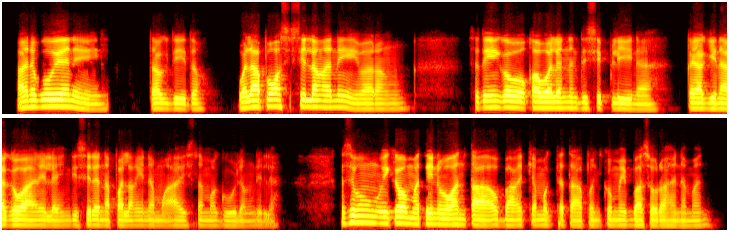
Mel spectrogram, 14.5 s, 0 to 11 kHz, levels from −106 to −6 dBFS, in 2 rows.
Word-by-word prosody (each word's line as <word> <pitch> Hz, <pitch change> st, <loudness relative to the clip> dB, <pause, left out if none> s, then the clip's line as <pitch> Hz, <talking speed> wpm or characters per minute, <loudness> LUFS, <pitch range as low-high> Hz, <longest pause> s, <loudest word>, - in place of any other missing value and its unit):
Ano 150 Hz, +2 st, +2 dB
po 160 Hz, 0 st, +5 dB
'yan 155 Hz, -2 st, +6 dB
eh, 120 Hz, -5 st, -1 dB, 0.6 s
tawag 115 Hz, 0 st, 0 dB
dito? 115 Hz, 0 st, -5 dB, 0.3 s
Wala 150 Hz, +3 st, +6 dB
po 160 Hz, 0 st, +5 dB
kasi 160 Hz, -, -8 dB
silang 155 Hz, -2 st, +4 dB
ano 145 Hz, 0 st, 0 dB
eh, 120 Hz, -5 st, -2 dB
parang, 110 Hz, 0 st, -5 dB, 0.6 s
sa -, -, -31 dB
tingin 145 Hz, 0 st, +3 dB
ko 140 Hz, -2 st, +5 dB
kawalan 130 Hz, -1 st, +5 dB
ng 125 Hz, -, -8 dB
disiplina. 110 Hz, -4 st, -4 dB, 0.3 s
Kaya 120 Hz, -1 st, +4 dB
ginagawa 110 Hz, -2 st, +2 dB
nila, 105 Hz, -1 st, -4 dB
hindi 100 Hz, +1 st, -11 dB
sila 110 Hz, +3 st, -1 dB
napalaki 105 Hz, 0 st, -4 dB
nang 100 Hz, -1 st, -8 dB
maayos 100 Hz, 0 st, -8 dB
ng 100 Hz, -1 st, -10 dB
magulang 100 Hz, -1 st, -10 dB
nila. -, -, -14 dB, 0.6 s
Kasi 155 Hz, +4 st, -1 dB
kung 155 Hz, -2 st, -1 dB
ikaw 145 Hz, +1 st, +5 dB
matino 125 Hz, -2 st, +1 dB
kang 120 Hz, -1 st, +1 dB
tao, 105 Hz, 0 st, +2 dB
bakit 105 Hz, 0 st, -4 dB
ka 105 Hz, -, -6 dB
magtatapon 105 Hz, -1 st, -7 dB
kung 110 Hz, -1 st, -6 dB
may 105 Hz, -, -3 dB
basurahan 105 Hz, -1 st, -4 dB
naman. 100 Hz, +1 st, -11 dB
110 Hz, 180 wpm, -25 LUFS, 105-130 Hz, 0.6 s, yan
